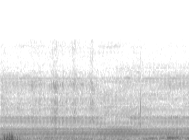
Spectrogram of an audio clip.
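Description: Electric hair clipper running steadily with an even hum, its lever open at the high zero setting, as it cuts the short hair at the base of a fade.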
